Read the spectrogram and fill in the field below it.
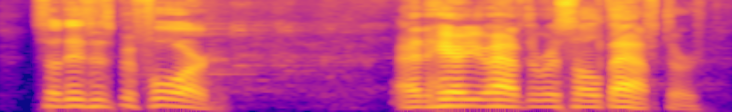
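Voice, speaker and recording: The man here speaks at a high pitch. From Norway. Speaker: brand development expert, conference speaker. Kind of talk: conference keynote talk. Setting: stage with audience. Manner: slow, deliberate pace.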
